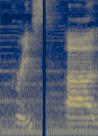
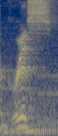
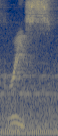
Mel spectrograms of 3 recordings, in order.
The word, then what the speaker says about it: Gris: wrong game so again this is Greece pronounced Greece developers his new Auto Studios published by devolver digital numata is a Spanish development studio so Greece is pronounced like you would in Spain in Spanish as opposed to agree or Gris it is Greece yeah so definitely the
